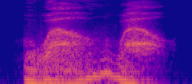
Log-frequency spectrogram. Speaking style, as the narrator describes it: muttered Coppelius

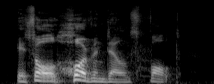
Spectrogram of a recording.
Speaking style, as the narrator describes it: grumbled Feng

